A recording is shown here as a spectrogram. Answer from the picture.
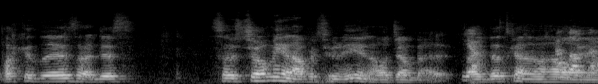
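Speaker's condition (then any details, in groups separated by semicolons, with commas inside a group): ALS; about 2 years since onset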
